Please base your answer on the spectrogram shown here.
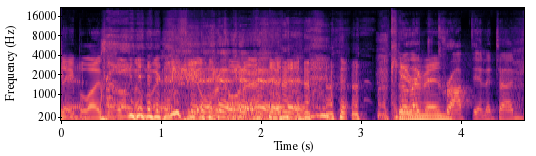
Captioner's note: laughter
